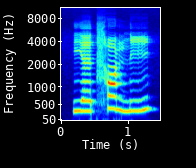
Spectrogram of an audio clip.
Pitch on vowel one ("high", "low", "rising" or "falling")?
rising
